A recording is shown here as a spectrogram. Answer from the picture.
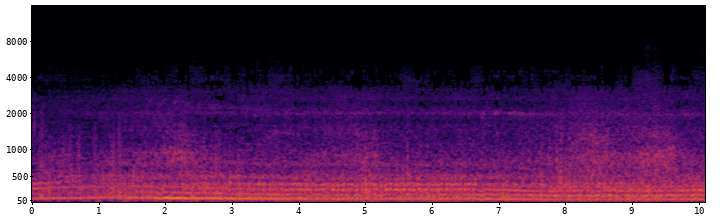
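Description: Motorbike engine running at a fairly steady pitch while riding along, with road noise underneath; the pitch lifts slightly about two seconds in.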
